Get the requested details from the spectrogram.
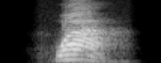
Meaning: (verb) 1. to be 2. to become 3. dummy verb that takes tense marking while the main verb takes aspect marking 4. stem of -wapo, -wako, or -wamo 5. stem of -wa na
- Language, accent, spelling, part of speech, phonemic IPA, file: Swahili, Kenya, wa, verb / particle, /wɑ/, Sw-ke-wa.flac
